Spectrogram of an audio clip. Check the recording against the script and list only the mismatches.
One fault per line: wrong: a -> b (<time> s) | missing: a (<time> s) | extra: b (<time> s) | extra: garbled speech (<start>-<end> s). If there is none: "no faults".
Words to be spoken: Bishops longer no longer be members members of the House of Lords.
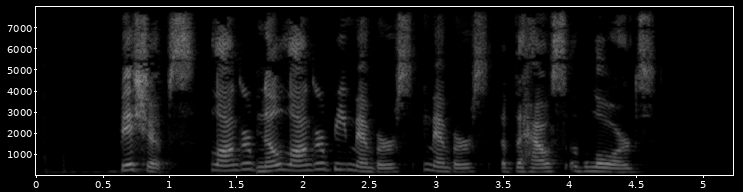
no faults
